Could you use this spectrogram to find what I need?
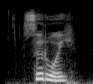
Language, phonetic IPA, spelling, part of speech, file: Russian, [sɨˈroj], сырой, adjective, Ru-сырой.ogg
- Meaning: 1. damp, moist 2. rainy, drizzly, sleety 3. raw, uncooked, unbaked 4. crude, raw (unprocessed) 5. green, unripe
